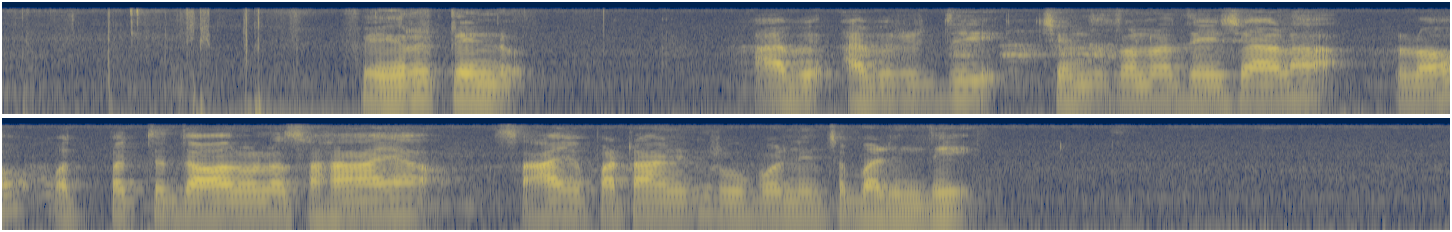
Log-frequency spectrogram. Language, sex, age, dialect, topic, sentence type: Telugu, female, 18-24, Central/Coastal, banking, statement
